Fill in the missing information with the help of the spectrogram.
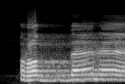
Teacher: را کو پر کر کے پڑھیں گے یعنی کہ منہ بھر کے پڑھیں گے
